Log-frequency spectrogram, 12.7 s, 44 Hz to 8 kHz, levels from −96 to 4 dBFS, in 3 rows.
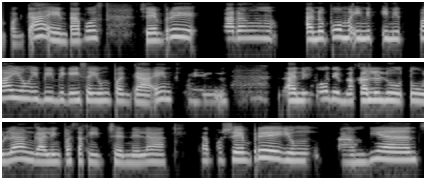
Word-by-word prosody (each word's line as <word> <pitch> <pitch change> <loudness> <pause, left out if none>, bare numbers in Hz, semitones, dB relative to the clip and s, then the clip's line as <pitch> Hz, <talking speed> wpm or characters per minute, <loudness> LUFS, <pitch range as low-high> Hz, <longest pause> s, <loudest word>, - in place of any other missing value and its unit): pagkain, 225 - +1
tapos 270 +7 0 0.4
siyempre 285 +7 +1 0.2
parang 280 0 -1 0.3
ano 255 +1 +4
po 300 +4 -1
mainit-init 275 -2 -1 0.2
pa 285 +1 +5
yung 280 -2 -1
ibibigay 240 -3 -2
sayong 230 -1 -2
pagkain 215 +3 0
okey, 205 -1 -14 0.6
ano 230 0 +4
po 260 - +1
'di 245 -3 -1
ba 210 - 0
kaluluto 230 -1 +2
lang 250 +3 +1
galing 205 -1 0
pa 210 - -3
sa 215 - -4
kitchen 195 -2 -6
nila 200 +2 -3 0.3
tapos 225 +2 -9
siyempre 265 +3 +5
yung 225 -1 -1 0.3
ambiance, 245 +5 +1
235 Hz, 135 wpm, -23 LUFS, 215-270 Hz, 0.6 s, pa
